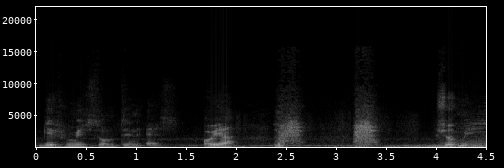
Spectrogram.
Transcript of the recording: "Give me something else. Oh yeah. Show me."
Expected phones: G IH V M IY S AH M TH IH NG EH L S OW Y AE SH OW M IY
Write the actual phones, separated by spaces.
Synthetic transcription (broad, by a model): G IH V M IY S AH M T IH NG EH L S OW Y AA SH OW M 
